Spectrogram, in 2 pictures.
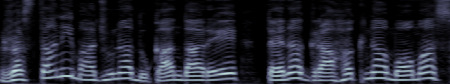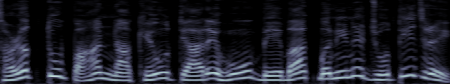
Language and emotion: Gujarati, surprised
